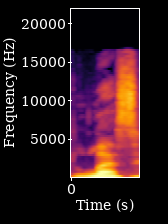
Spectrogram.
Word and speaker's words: Loess: I pronounced them both less, but. – Oh, okay. – Yeah. – So L-O-E-S-S Hills are the ones that are the geographic, whatever you want to call them.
